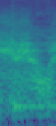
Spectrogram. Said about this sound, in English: in this case, it's the stereotypical sound for a jungle cat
